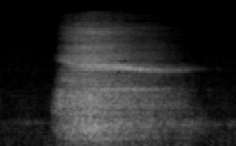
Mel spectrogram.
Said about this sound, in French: Inspiration lente, profonde. Puis un souffle fort, rapide, qui vide complètement tes poumons.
